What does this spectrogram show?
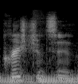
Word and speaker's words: Christensen: good because they keep i got memos that say uh it's hayden christensen i said well i said that they said no you said christian haydenson i said oh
